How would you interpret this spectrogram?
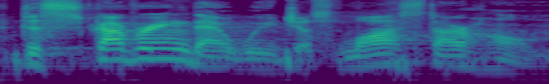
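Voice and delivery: ordinary talk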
